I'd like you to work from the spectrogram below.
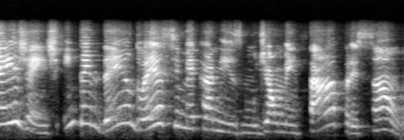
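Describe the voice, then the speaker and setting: A woman with a high pitch uses a raised, projected voice and a bright, sharp tone, her pitch swinging very widely at a fairly slow pace. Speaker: pharmacy teacher. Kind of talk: lecture.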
